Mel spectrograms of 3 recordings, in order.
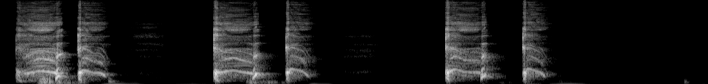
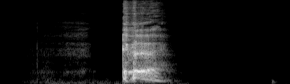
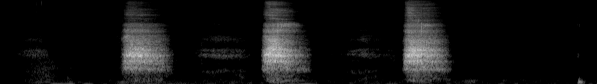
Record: {
  "three_cough_length": "7.1 s",
  "three_cough_amplitude": 32768,
  "three_cough_signal_mean_std_ratio": 0.36,
  "cough_length": "2.9 s",
  "cough_amplitude": 32768,
  "cough_signal_mean_std_ratio": 0.28,
  "exhalation_length": "6.0 s",
  "exhalation_amplitude": 25331,
  "exhalation_signal_mean_std_ratio": 0.33,
  "survey_phase": "beta (2021-08-13 to 2022-03-07)",
  "age": "45-64",
  "gender": "Female",
  "wearing_mask": "No",
  "symptom_prefer_not_to_say": true,
  "smoker_status": "Ex-smoker",
  "respiratory_condition_asthma": false,
  "respiratory_condition_other": false,
  "recruitment_source": "REACT",
  "submission_delay": "2 days",
  "covid_test_result": "Negative",
  "covid_test_method": "RT-qPCR",
  "influenza_a_test_result": "Negative",
  "influenza_b_test_result": "Negative"
}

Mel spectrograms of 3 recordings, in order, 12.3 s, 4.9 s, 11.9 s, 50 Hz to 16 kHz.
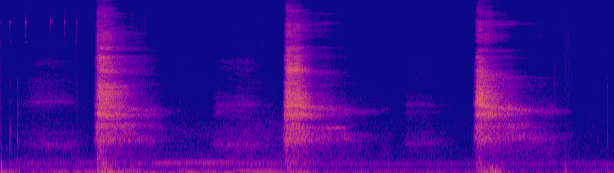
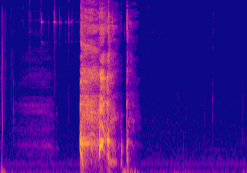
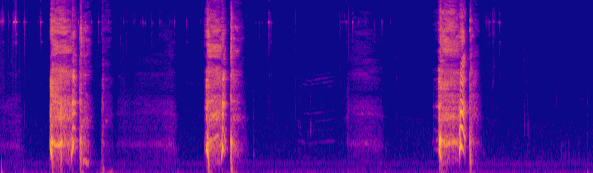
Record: {
  "exhalation_length": "12.3 s",
  "exhalation_amplitude": 1912,
  "exhalation_signal_mean_std_ratio": 0.4,
  "cough_length": "4.9 s",
  "cough_amplitude": 16391,
  "cough_signal_mean_std_ratio": 0.26,
  "three_cough_length": "11.9 s",
  "three_cough_amplitude": 17133,
  "three_cough_signal_mean_std_ratio": 0.26,
  "survey_phase": "beta (2021-08-13 to 2022-03-07)",
  "age": "45-64",
  "gender": "Female",
  "wearing_mask": "No",
  "symptom_cough_any": true,
  "symptom_runny_or_blocked_nose": true,
  "symptom_sore_throat": true,
  "symptom_fatigue": true,
  "symptom_fever_high_temperature": true,
  "symptom_headache": true,
  "symptom_change_to_sense_of_smell_or_taste": true,
  "symptom_onset": "4 days",
  "smoker_status": "Never smoked",
  "respiratory_condition_asthma": false,
  "respiratory_condition_other": false,
  "recruitment_source": "Test and Trace",
  "submission_delay": "3 days",
  "covid_test_result": "Positive",
  "covid_test_method": "RT-qPCR",
  "covid_ct_value": 20.2,
  "covid_ct_gene": "ORF1ab gene"
}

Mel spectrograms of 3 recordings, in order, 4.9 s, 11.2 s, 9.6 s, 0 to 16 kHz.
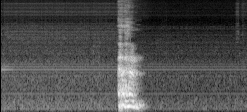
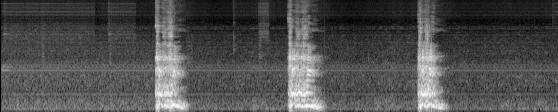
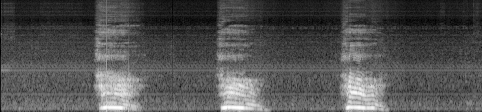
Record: {
  "cough_length": "4.9 s",
  "cough_amplitude": 28091,
  "cough_signal_mean_std_ratio": 0.27,
  "three_cough_length": "11.2 s",
  "three_cough_amplitude": 32024,
  "three_cough_signal_mean_std_ratio": 0.34,
  "exhalation_length": "9.6 s",
  "exhalation_amplitude": 28140,
  "exhalation_signal_mean_std_ratio": 0.4,
  "survey_phase": "alpha (2021-03-01 to 2021-08-12)",
  "age": "65+",
  "gender": "Male",
  "wearing_mask": "No",
  "symptom_none": true,
  "smoker_status": "Ex-smoker",
  "respiratory_condition_asthma": false,
  "respiratory_condition_other": false,
  "recruitment_source": "REACT",
  "submission_delay": "2 days",
  "covid_test_result": "Negative",
  "covid_test_method": "RT-qPCR"
}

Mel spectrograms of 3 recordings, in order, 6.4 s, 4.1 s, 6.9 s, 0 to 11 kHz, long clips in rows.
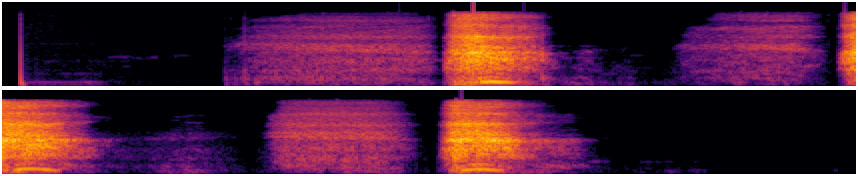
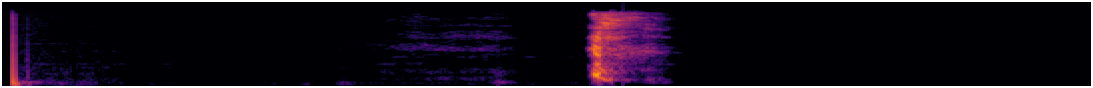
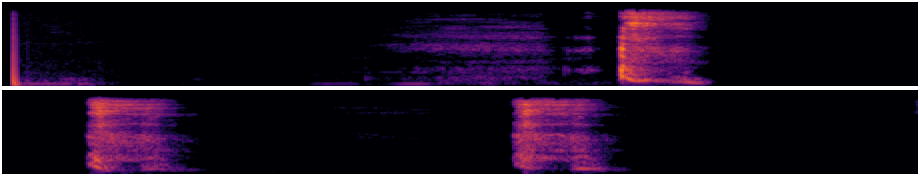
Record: {
  "exhalation_length": "6.4 s",
  "exhalation_amplitude": 31629,
  "exhalation_signal_mean_std_ratio": 0.32,
  "cough_length": "4.1 s",
  "cough_amplitude": 11485,
  "cough_signal_mean_std_ratio": 0.13,
  "three_cough_length": "6.9 s",
  "three_cough_amplitude": 6533,
  "three_cough_signal_mean_std_ratio": 0.22,
  "survey_phase": "beta (2021-08-13 to 2022-03-07)",
  "age": "45-64",
  "gender": "Female",
  "wearing_mask": "No",
  "symptom_none": true,
  "smoker_status": "Ex-smoker",
  "respiratory_condition_asthma": false,
  "respiratory_condition_other": false,
  "recruitment_source": "REACT",
  "submission_delay": "2 days",
  "covid_test_result": "Negative",
  "covid_test_method": "RT-qPCR"
}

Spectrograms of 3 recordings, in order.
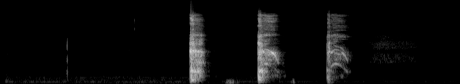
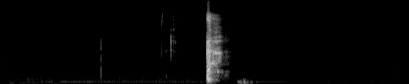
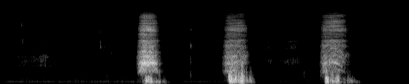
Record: {
  "three_cough_length": "4.6 s",
  "three_cough_amplitude": 32768,
  "three_cough_signal_mean_std_ratio": 0.22,
  "cough_length": "4.1 s",
  "cough_amplitude": 32768,
  "cough_signal_mean_std_ratio": 0.13,
  "exhalation_length": "4.1 s",
  "exhalation_amplitude": 29433,
  "exhalation_signal_mean_std_ratio": 0.29,
  "survey_phase": "beta (2021-08-13 to 2022-03-07)",
  "age": "18-44",
  "gender": "Male",
  "wearing_mask": "No",
  "symptom_cough_any": true,
  "symptom_sore_throat": true,
  "symptom_fatigue": true,
  "symptom_onset": "5 days",
  "smoker_status": "Ex-smoker",
  "respiratory_condition_asthma": false,
  "respiratory_condition_other": false,
  "recruitment_source": "Test and Trace",
  "submission_delay": "3 days",
  "covid_test_result": "Positive",
  "covid_test_method": "RT-qPCR",
  "covid_ct_value": 26.3,
  "covid_ct_gene": "ORF1ab gene"
}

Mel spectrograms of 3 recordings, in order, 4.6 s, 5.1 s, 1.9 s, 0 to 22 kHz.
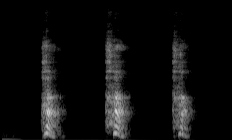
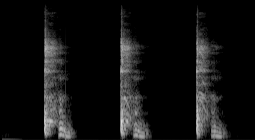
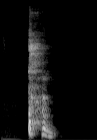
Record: {
  "exhalation_length": "4.6 s",
  "exhalation_amplitude": 13348,
  "exhalation_signal_mean_std_ratio": 0.32,
  "three_cough_length": "5.1 s",
  "three_cough_amplitude": 21450,
  "three_cough_signal_mean_std_ratio": 0.33,
  "cough_length": "2.0 s",
  "cough_amplitude": 16996,
  "cough_signal_mean_std_ratio": 0.34,
  "survey_phase": "beta (2021-08-13 to 2022-03-07)",
  "age": "45-64",
  "gender": "Male",
  "wearing_mask": "No",
  "symptom_none": true,
  "smoker_status": "Ex-smoker",
  "respiratory_condition_asthma": false,
  "respiratory_condition_other": false,
  "recruitment_source": "REACT",
  "submission_delay": "2 days",
  "covid_test_result": "Negative",
  "covid_test_method": "RT-qPCR"
}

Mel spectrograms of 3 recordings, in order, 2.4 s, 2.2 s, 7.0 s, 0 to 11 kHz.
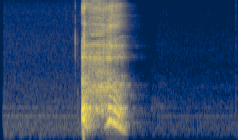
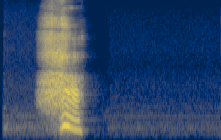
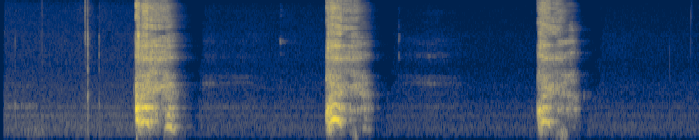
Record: {
  "cough_length": "2.4 s",
  "cough_amplitude": 32768,
  "cough_signal_mean_std_ratio": 0.3,
  "exhalation_length": "2.2 s",
  "exhalation_amplitude": 25088,
  "exhalation_signal_mean_std_ratio": 0.34,
  "three_cough_length": "7.0 s",
  "three_cough_amplitude": 32048,
  "three_cough_signal_mean_std_ratio": 0.25,
  "survey_phase": "beta (2021-08-13 to 2022-03-07)",
  "age": "45-64",
  "gender": "Female",
  "wearing_mask": "No",
  "symptom_abdominal_pain": true,
  "symptom_fatigue": true,
  "symptom_onset": "12 days",
  "smoker_status": "Ex-smoker",
  "respiratory_condition_asthma": false,
  "respiratory_condition_other": false,
  "recruitment_source": "REACT",
  "submission_delay": "1 day",
  "covid_test_result": "Negative",
  "covid_test_method": "RT-qPCR"
}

